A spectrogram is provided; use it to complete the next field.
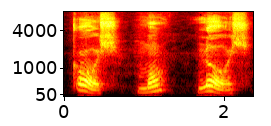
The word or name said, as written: kox mo lox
